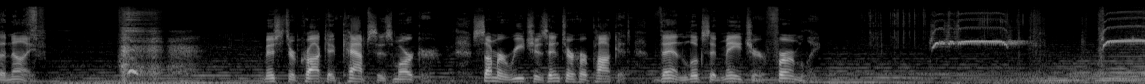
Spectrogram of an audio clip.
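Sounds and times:
speech: 0.0s - 0.5s, 1.2s - 1.8s, 2.6s - 8.3s
whistle blasts: 9.2s - 11.4s.

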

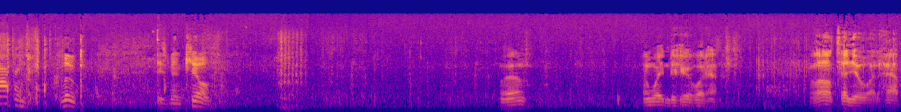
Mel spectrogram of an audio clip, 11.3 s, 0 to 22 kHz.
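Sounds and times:
faint rhythmic hoofbeats of a galloping horse: 0.0s - 11.2s
speech: 0.1s - 1.2s, 2.0s - 2.8s, 6.3s - 6.7s, 8.1s - 9.2s, 10.2s - 11.2s
horse whinnying: 3.4s - 3.9s.

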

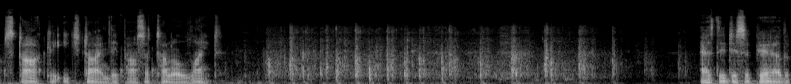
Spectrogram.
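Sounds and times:
speech: 0.0s - 2.3s, 7.0s - 7.9s
footsteps of two people jogging at a steady pace through a tunnel: 2.4s - 7.1s.

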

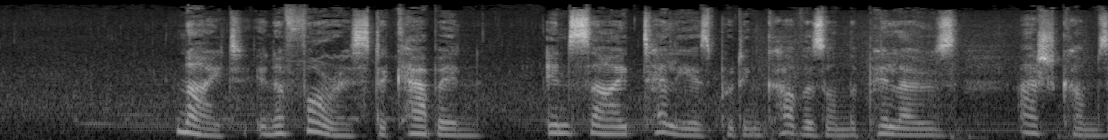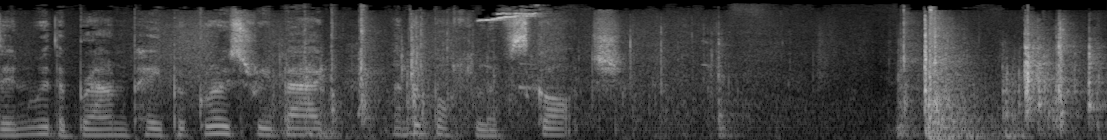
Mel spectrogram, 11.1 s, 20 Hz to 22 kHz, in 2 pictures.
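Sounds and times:
speech: 0.9s - 9.3s
door being shut and bolted inside a forest cabin at night: 6.9s - 9.3s, 10.0s - 11.0s.

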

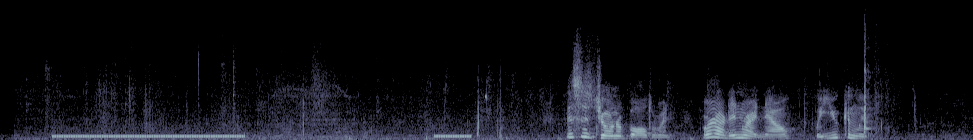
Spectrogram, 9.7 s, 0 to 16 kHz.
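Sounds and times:
telephone line tone as a number is dialed: 0.5s - 2.5s, 4.4s - 4.8s
speech: 5.7s - 8.8s.

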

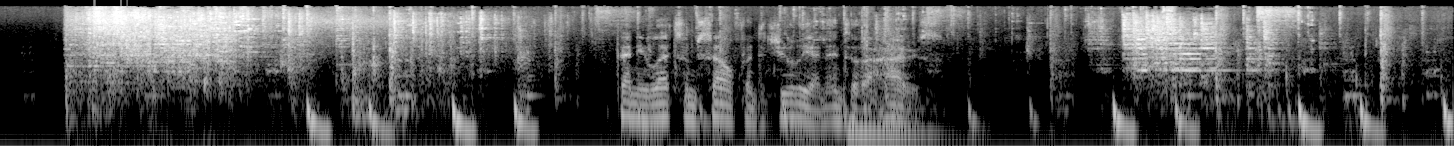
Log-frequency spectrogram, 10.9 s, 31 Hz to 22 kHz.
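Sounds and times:
glass pane in a house back door being smashed: 0.5s - 4.6s, 8.1s - 10.0s
glass shards falling from a back door pane: 0.7s - 4.6s, 8.1s - 9.9s
speech: 4.7s - 7.1s.

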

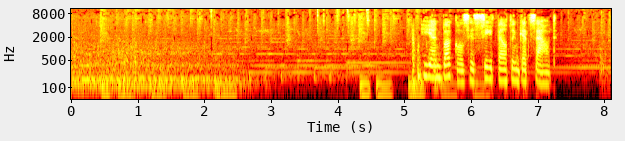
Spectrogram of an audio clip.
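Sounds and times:
police car engine rumbling as it rolls up to a house: 0.0s - 2.9s, 4.4s - 6.3s
speech: 5.3s - 7.4s.

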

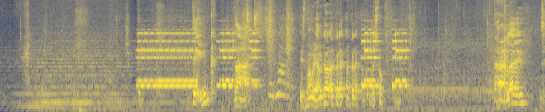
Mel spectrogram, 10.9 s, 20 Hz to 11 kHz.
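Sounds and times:
telephone ringing with a bright electronic ringtone: 2.7s - 5.4s, 7.2s - 8.4s, 9.9s - 10.7s
speech: 3.8s - 8.2s, 9.9s - 10.8s.

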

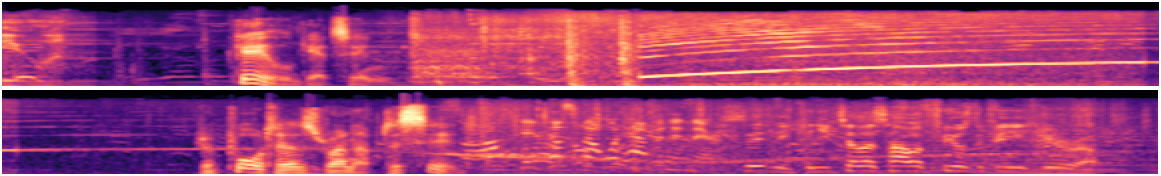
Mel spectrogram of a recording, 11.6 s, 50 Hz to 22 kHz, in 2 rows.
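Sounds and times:
speech: 1.2s - 2.8s, 6.8s - 8.4s, 9.5s - 11.4s
ambulance siren wailing: 3.1s - 11.2s.

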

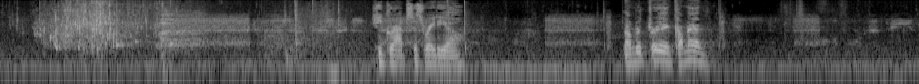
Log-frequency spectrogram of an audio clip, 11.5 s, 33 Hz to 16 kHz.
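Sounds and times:
man splashing pool water on his face: 0.4s - 2.0s
speech: 4.7s - 5.9s, 7.8s - 9.0s.

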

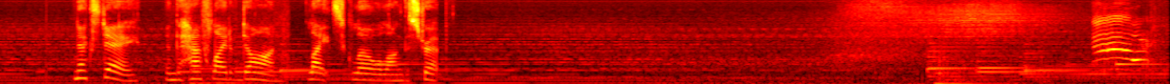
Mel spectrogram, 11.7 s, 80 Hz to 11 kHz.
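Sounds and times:
low sustained humming tones: 0.0s - 11.0s
speech: 0.8s - 4.6s
cat meowing on a man's chest: 11.0s - 11.6s.

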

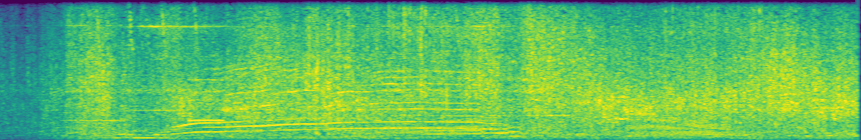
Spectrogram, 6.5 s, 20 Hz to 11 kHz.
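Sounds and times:
helicopter rotor noise: 0.2s - 6.4s
redlining helicopter engine roaring as it careers towards jungle: 0.2s - 6.4s.

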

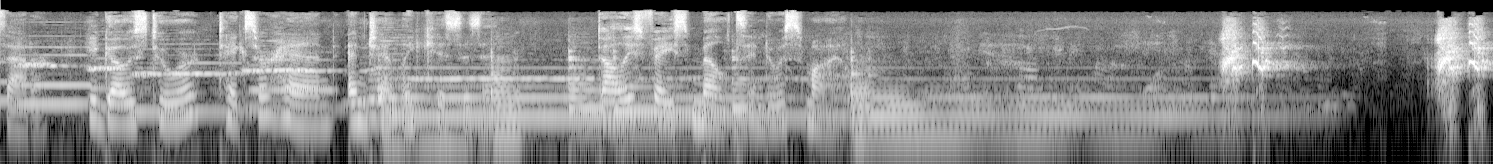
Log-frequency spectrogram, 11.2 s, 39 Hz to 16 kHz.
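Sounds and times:
speech: 0.0s - 6.9s
toy poodle barking in an apartment: 9.2s - 9.9s, 10.7s - 11.1s.

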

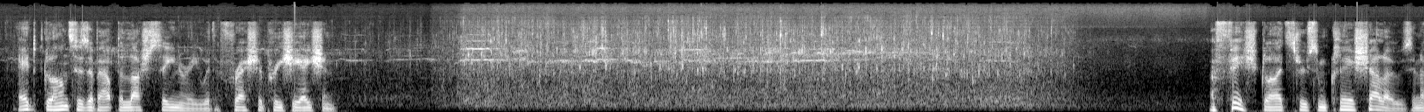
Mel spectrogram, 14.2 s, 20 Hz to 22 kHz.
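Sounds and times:
speech: 0.2s - 3.5s, 12.1s - 14.2s
river flowing past a kayak: 2.4s - 11.0s.

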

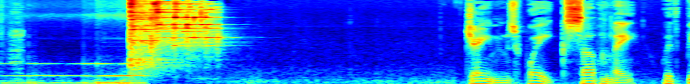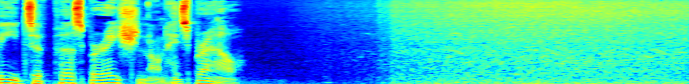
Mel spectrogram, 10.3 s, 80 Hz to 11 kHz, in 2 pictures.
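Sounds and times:
porcelain doll head smashing: 1.0s - 1.8s
speech: 3.5s - 7.0s.

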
